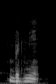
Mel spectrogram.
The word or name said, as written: bni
